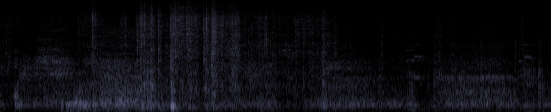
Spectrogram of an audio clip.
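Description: Newspaper gift wrapping rustling and tearing as a cardboard shoe box is unwrapped and handled, in irregular crackles.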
